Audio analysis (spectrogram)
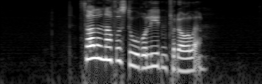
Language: Norwegian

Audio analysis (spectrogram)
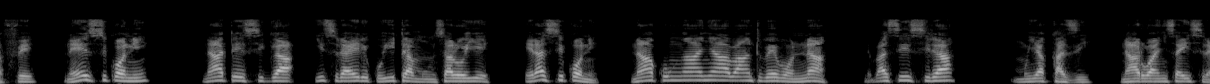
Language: Ganda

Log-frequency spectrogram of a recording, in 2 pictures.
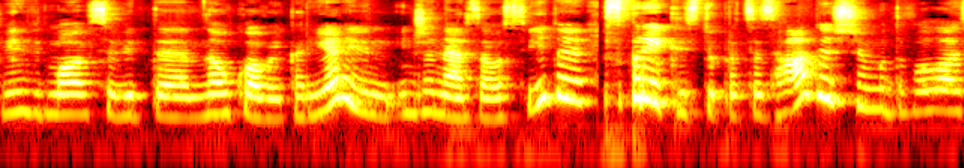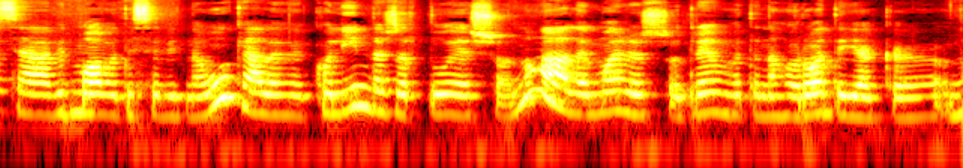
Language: Ukrainian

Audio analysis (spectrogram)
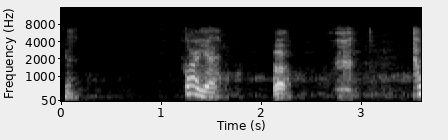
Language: Chinese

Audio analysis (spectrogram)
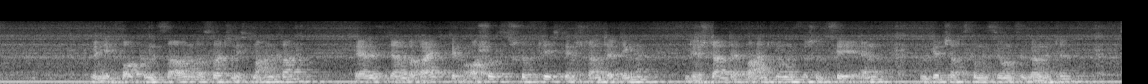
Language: German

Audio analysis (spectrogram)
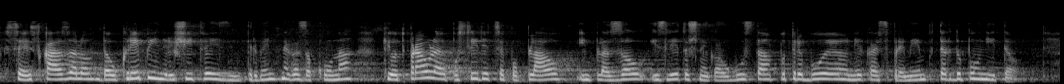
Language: Slovenian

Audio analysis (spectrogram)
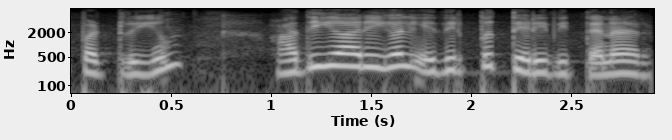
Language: Tamil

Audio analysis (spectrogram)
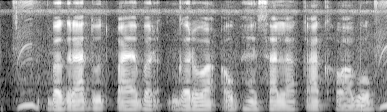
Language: Chhattisgarhi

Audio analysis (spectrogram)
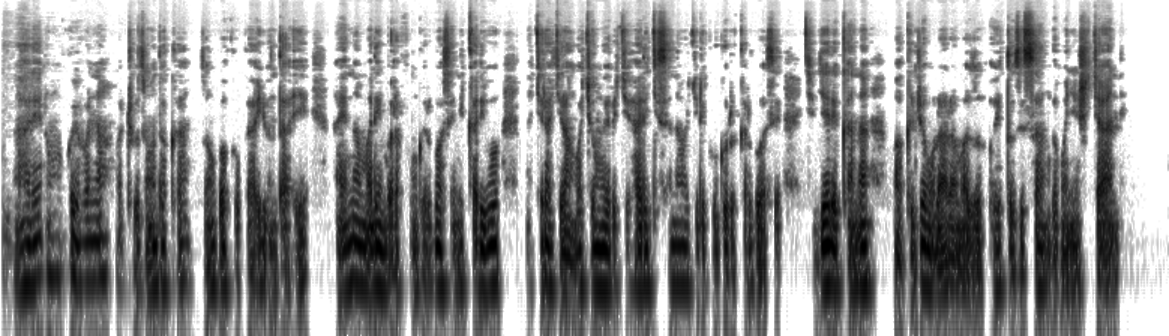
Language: Kinyarwanda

